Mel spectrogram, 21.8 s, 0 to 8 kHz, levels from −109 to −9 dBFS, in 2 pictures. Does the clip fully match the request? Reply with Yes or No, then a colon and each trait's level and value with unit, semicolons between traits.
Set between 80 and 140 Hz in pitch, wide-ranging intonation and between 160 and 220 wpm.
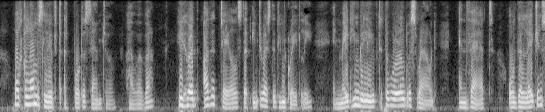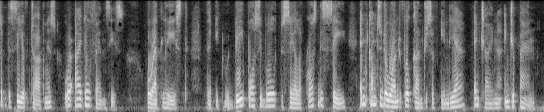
Yes: low, 135 Hz; wide, 6.5 semitones; average, 170 wpm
